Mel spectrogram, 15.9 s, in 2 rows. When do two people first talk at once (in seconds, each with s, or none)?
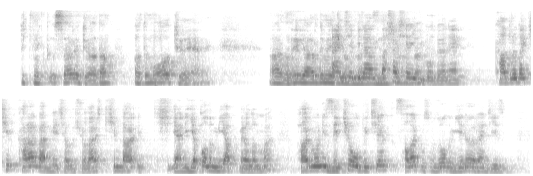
4.9 s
